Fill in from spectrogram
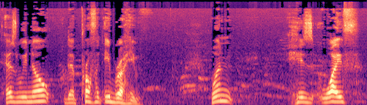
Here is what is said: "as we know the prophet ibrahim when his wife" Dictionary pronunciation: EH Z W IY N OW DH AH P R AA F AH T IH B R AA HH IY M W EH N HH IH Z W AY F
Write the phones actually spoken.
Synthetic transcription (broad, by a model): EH Z W IY N OW DH AH P R AA F AH T IH B R AA HH IY M W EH N HH IH Z W AY F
